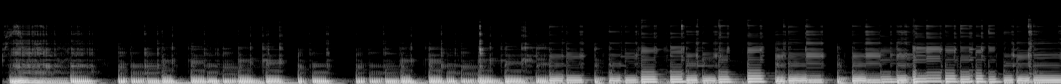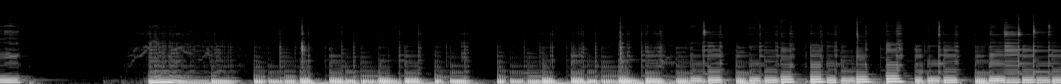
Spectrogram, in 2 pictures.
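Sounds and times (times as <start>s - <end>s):
bass: 0.0s - 21.2s.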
